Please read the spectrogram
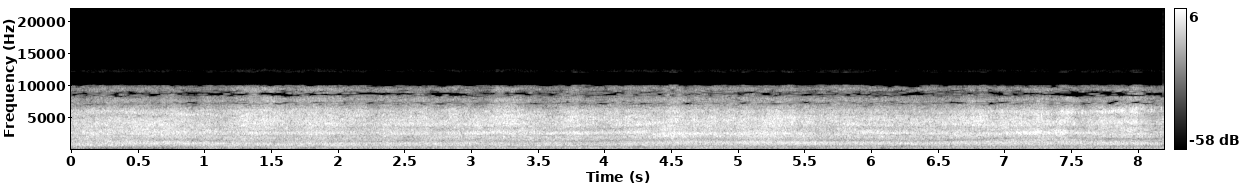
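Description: Steady engine noise holding an even level throughout, with no rhythm or breaks.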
